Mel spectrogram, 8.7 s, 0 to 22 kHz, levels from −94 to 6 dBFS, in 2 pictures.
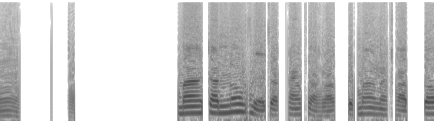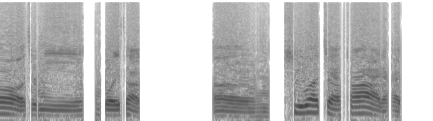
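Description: Right through the speech there's gritty, signal-following distortion, likely low bit depth without dither: rounded to about 4 bits, error only around 10 dB down.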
